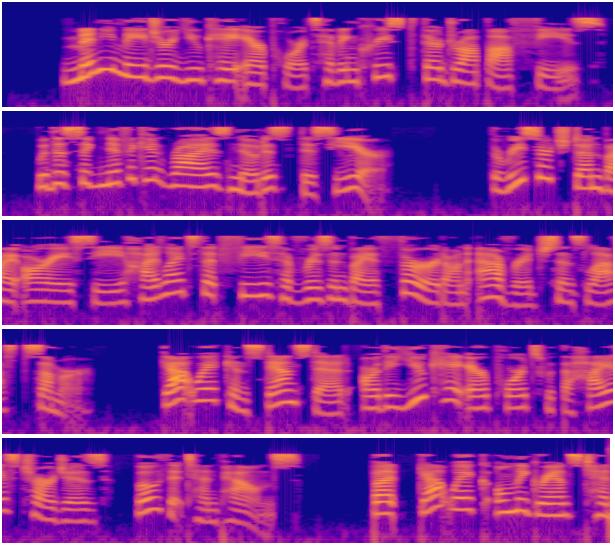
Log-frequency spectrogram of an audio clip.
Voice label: learn english through news upper intermediate fast; price rise in uk airport drop off fees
